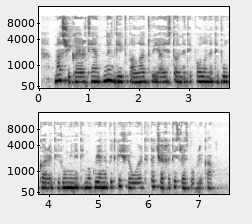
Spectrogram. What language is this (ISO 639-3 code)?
kat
